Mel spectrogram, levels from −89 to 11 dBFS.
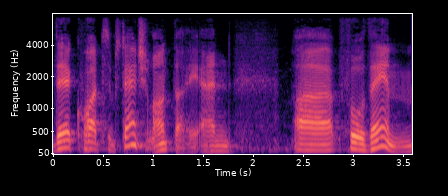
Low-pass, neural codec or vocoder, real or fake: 7.2 kHz; codec, 24 kHz, 0.9 kbps, WavTokenizer, medium speech release version 2; fake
